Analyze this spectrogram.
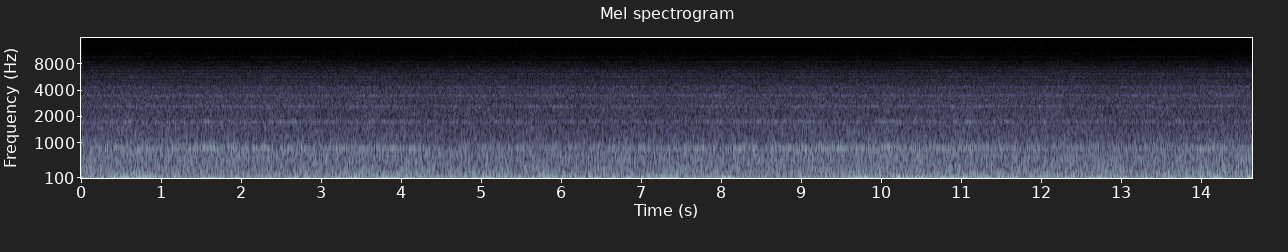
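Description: Jet engines roar steadily with a constant high whine.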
